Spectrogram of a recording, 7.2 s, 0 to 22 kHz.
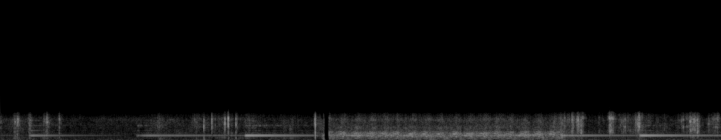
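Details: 1986 Ford Mustang 5.0 five-speed on a boost-start attempt: a key chime, then a few seconds of steady starter churning with no firing. Crank, no start; a bad connection is suspected.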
